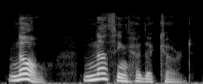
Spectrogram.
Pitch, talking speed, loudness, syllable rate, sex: 165 Hz, 120 wpm, -17 LUFS, 4.5 syllables/s, male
